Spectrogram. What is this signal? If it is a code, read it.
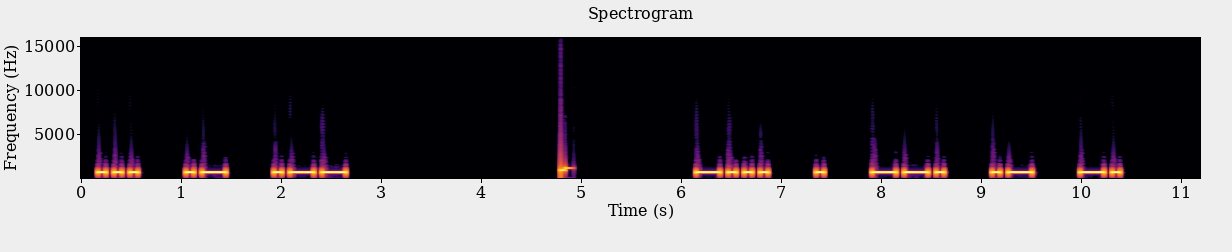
Morse code, heard as a keyed tone, about 15 wpm, spaced as for 11 wpm, 700 Hz. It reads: SAW BEGAN
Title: 2x Character Spacing - Top 300 Words - 15wpm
